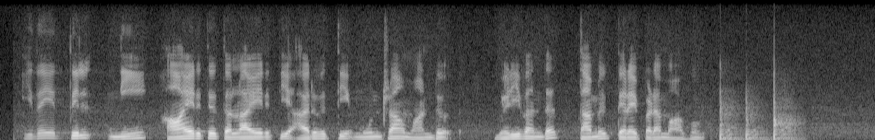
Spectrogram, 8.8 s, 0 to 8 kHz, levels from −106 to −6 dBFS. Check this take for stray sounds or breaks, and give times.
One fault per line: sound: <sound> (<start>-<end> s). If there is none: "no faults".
sound: thud (7.2-8.1 s)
